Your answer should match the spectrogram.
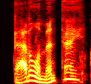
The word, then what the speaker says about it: Badalamenti: Kyle MacLachlan playing an FBI agent that liked cherry pie, and a very eerie soundtrack by Angelo Badalamenti. Did I say that right? Anyhow, said it right for me.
